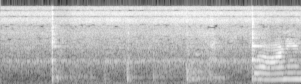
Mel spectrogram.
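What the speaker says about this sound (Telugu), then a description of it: "ఓకే, ఇప్పుడు ఆనియన్స్ వేసేద్దాం." Chopped onions for chole masala sizzle in a pan with a constant hiss, broken by several sharp scrapes and knocks of a spoon stirring them, nearby and without talk.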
